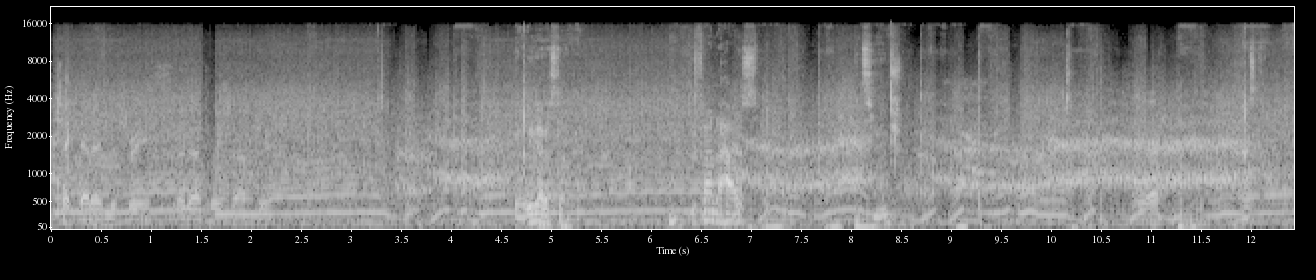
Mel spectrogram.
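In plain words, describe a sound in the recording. A car engine hums and revs steadily.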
